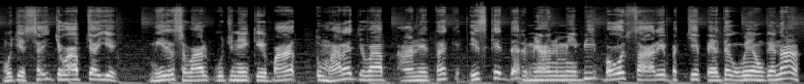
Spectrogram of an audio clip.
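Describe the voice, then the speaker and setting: A woman voices a cruel cartoon schoolteacher with a bossy, hectoring delivery. Her voice sits at a middling pitch and drips with scorn. Faint music plays behind her. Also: normal speed, natural voice. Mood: scornful, angry. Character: cruel, scornful, greedy woman schoolteacher who terrorises children. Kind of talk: Hindi cartoon story voice acting.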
